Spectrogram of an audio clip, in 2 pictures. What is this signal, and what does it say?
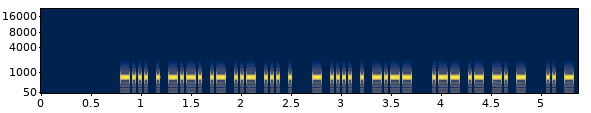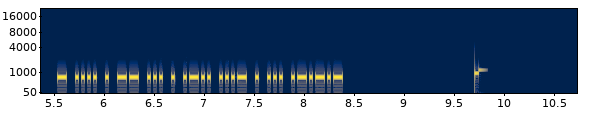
Morse code, heard as a keyed tone, about 40 wpm, 700 Hz. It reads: BECAUSE THEY WANT IT THEMSELVES.
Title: Sentences from Top 1000 Words - Review Part 5 - 40wpm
